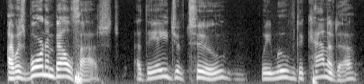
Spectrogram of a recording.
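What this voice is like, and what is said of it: Mixed Irish and North American accent. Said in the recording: “my accent ... people often, when they hear me, they're thinking to themselves, where on earth does that guy come from ... you'll hear the Irish ... the Canadian or North American”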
